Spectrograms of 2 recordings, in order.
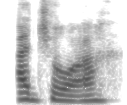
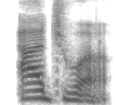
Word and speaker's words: Adwoa: Am I pronouncing your name correctly? Adwoa. Adwoa. Okay, Adwoa.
